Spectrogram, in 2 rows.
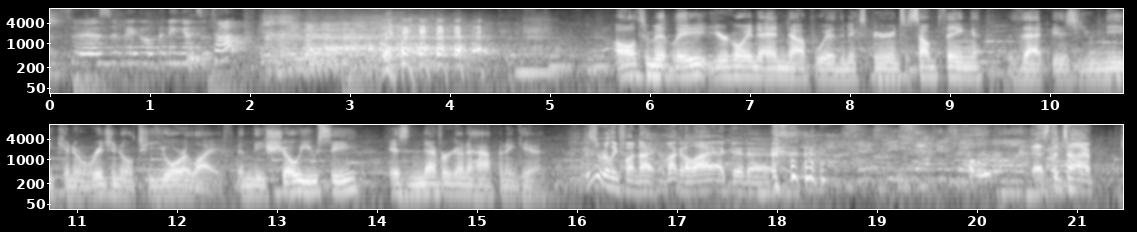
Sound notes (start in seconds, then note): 2.0 laughs; 16.0 laughs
